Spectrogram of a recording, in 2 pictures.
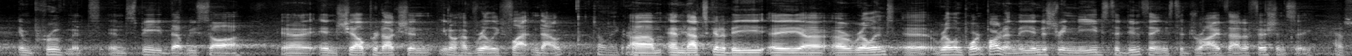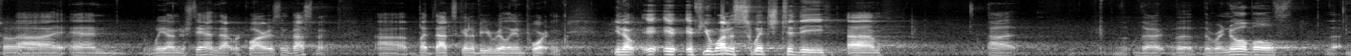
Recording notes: Blackrock at THRIVE Energy Conference. At the Daniel Energy Partners THRIVE Energy Conference in Houston.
